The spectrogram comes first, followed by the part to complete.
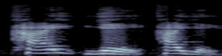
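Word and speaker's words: calle: means word means street so it's kaiye that's the spanish word phonetically in english that's how you'd write it but you know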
